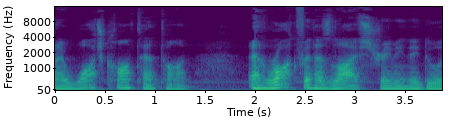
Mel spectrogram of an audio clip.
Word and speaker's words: Rokfin: and there's Ruffkin and there's so much other stuff. I get notifications from Odysee, I get notifications from Ruffkin, I get oh, or not Rofkin, uh, Rokfin. I pronounce it.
